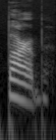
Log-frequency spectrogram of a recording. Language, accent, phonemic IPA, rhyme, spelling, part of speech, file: English, US, /bɑː(ɹ)b/, -ɑː(ɹ)b, barb, noun / verb, En-us-barb.ogg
